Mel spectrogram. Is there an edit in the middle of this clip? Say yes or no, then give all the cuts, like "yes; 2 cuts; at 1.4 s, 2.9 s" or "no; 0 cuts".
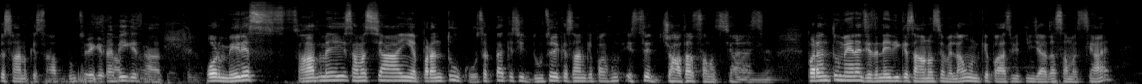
no; 0 cuts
